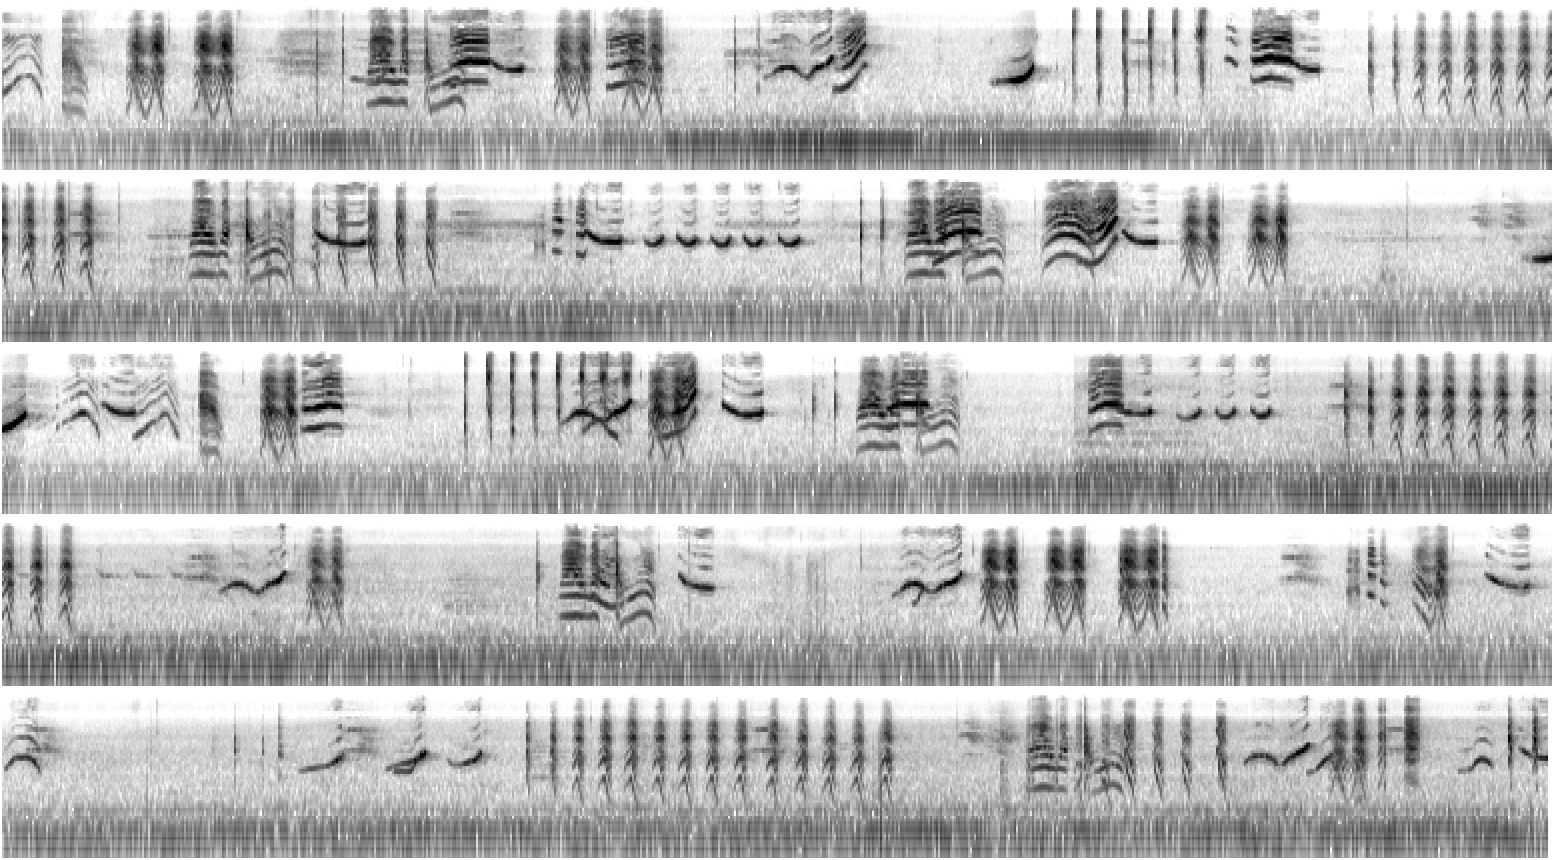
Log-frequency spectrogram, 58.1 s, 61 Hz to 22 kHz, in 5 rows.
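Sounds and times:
parrot screeches: 0.0s - 6.6s, 13.0s - 14.9s, 18.3s - 21.3s, 23.6s - 26.0s, 27.0s - 29.0s, 29.6s - 30.5s, 38.9s - 40.3s, 41.5s - 43.7s, 44.9s - 46.9s, 48.7s - 53.3s, 54.0s - 58.0s
parrots calling: 0.0s - 58.0s.

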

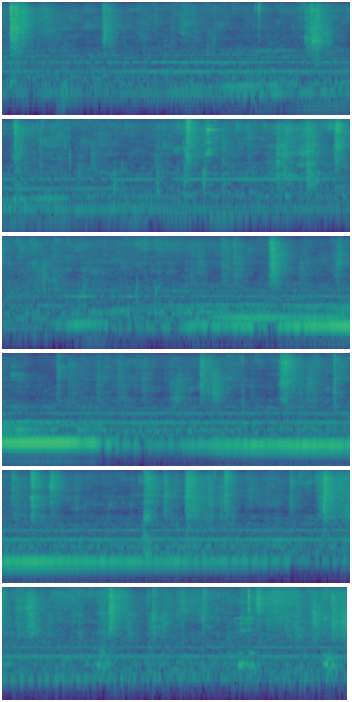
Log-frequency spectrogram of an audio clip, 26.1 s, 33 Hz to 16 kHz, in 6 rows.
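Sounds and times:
steady low hum: 0.2s - 26.0s
protective film crackling as peeled: 19.2s - 26.0s.

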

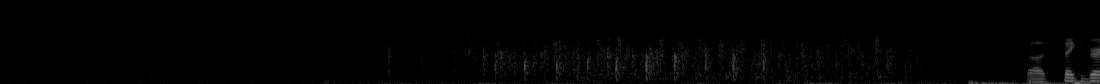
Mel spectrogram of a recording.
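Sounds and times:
audience applause: 3.8s - 9.7s.

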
